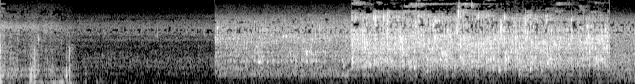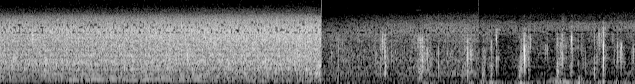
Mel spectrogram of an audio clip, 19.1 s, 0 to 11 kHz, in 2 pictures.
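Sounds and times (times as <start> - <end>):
brook flowing and splashing: 3.2 - 14.4.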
